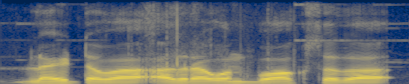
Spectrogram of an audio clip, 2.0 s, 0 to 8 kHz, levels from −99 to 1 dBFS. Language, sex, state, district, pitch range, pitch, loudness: Kannada, male, Karnataka, Bidar, 125-135 Hz, 130 Hz, -14 LUFS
